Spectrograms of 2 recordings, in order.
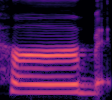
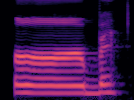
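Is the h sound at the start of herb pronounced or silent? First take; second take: pronounced; silent. First: The word begins with an audible h sound. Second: The word begins with no h sound. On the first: The speaker calls it right. "There's an H for a reason, right? Right. It's herb" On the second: The speaker calls it wrong. "It's not herb. If it was herb, there would be no H"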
